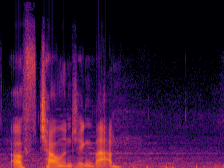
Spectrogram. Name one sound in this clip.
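A young woman speaks calmly into a microphone in a large echoing hall.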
